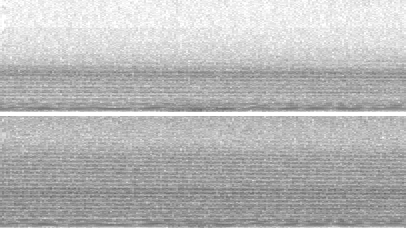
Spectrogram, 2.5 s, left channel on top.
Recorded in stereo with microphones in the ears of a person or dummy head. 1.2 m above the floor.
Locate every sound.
0.0 s a drone: 50° right (ahead or behind); by 2.6 s 45° right (ahead or behind)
